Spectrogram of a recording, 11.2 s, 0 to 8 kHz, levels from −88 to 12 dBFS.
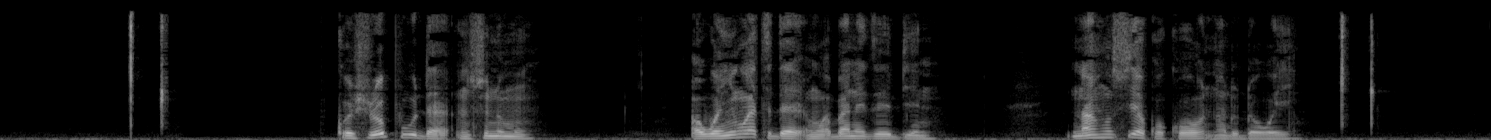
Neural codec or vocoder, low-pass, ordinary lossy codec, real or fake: vocoder, 24 kHz, 100 mel bands, Vocos; 7.2 kHz; MP3, 48 kbps; fake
